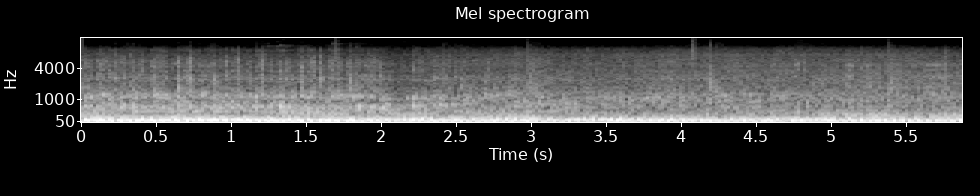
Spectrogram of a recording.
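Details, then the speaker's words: Nissan 300ZX with straight-pipe exhaust and boost gauge at idle: loud deep open-exhaust note with an uneven lumpy beat; runs a little rough, owner plans a tune-up, cause not pinned down. "and the car is running a little bit rough right now and you know I decided I'm going to go ahead and give it a tuneup"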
